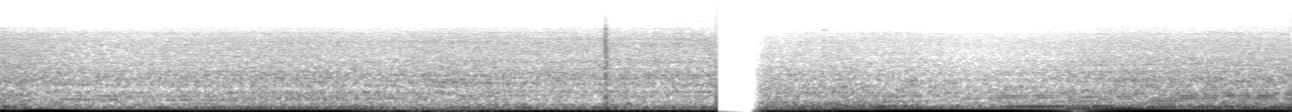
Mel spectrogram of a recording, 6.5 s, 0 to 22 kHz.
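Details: VW Golf Mk5, 50,000 km, after cable-tying the loose fuel hoses inside the frame that rattled after a fuel filter change: the engine revs up smoothly with a steady low rumble and no rattle or tapping.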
